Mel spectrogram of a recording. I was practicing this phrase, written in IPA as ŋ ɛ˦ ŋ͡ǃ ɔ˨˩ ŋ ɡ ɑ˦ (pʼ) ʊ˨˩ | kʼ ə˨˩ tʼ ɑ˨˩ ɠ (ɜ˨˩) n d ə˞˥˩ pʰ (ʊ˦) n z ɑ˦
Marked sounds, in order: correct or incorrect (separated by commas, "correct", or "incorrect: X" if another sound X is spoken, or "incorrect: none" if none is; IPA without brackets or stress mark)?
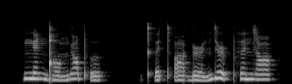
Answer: correct, incorrect: ə˞˨˩, incorrect: ə˦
